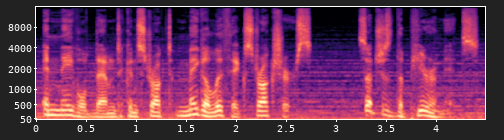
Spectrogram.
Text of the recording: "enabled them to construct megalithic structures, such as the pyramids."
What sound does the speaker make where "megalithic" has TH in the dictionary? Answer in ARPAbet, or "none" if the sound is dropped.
TH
